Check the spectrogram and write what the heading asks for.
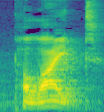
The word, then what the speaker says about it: polite: ว่า สุภาพ นะ ครับ polite ไม่ ได้ ออก เสียง ว่า โ นะ ครับ ออก เสียง เผอะ ฮะ เหมือน สระ เออะ ครับ polite She is always polite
